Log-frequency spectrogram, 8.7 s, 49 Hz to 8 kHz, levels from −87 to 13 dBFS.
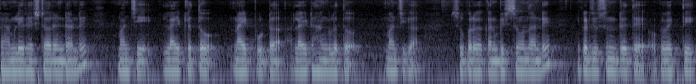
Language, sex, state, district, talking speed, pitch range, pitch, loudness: Telugu, male, Andhra Pradesh, Anantapur, 125 wpm, 105-110 Hz, 105 Hz, -33 LUFS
